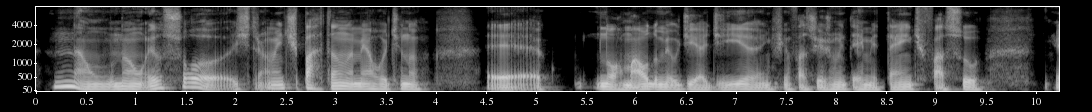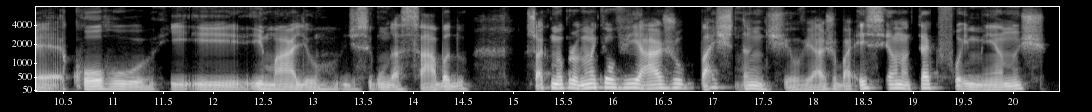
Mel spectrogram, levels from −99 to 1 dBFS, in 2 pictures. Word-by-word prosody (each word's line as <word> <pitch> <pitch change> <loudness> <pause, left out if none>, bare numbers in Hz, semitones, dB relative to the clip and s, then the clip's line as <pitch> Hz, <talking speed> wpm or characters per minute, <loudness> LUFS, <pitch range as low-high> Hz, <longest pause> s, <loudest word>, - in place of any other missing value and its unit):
Não 170 - 0 0.2
não, 90 -1 +1
eu 105 +7 +1
sou 150 +4 -2
extremamente 120 +2 -4
espartano 100 - -1
na 95 -2 +1
minha 90 0 +1
rotina, 85 -1 -3 0.7
eh, 70 0 -1 0.5
normal 80 -2 +1
do 90 -2 +1
meu 80 -2 0
dia 75 0 -2
a - - -2
dia, 75 +3 -2
enfim, 75 +1 -6
faço 70 +1 -6
jejum 75 +2 -2
intermitente, 75 +1 -3
faço, 75 +3 -3 0.7
eh, - - 0
corro 90 -4 +3
e 75 -3 -1
e 90 - +3
e - - +5
malho 80 -1 +1 0.2
de 80 0 -6
segunda 80 +1 -2
a - - -4
sábado. 85 +4 0 0.6
Só - - +1
que 130 - -15
o - - +8
meu 130 0 +7
problema 130 0 +6
é - - +2
que 140 +2 +2
eu 145 - +8
viajo 130 0 +4 0.2
bastante, 110 - -1
eu 75 +2 -4
viajo 80 +3 -3
ba 95 +4 -3
esse 125 +1 +1
ano 125 -1 +5
até 130 +4 +3
que 130 0 -15
foi 90 - -1
menos, 85 +6 0
85 Hz, 145 wpm, -24 LUFS, 75-115 Hz, 0.7 s, o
